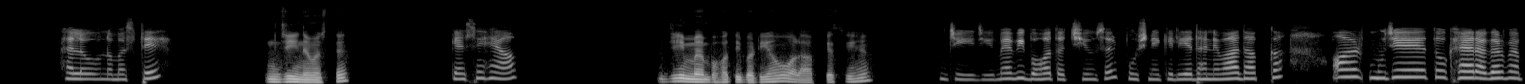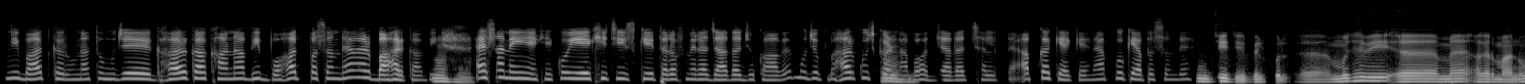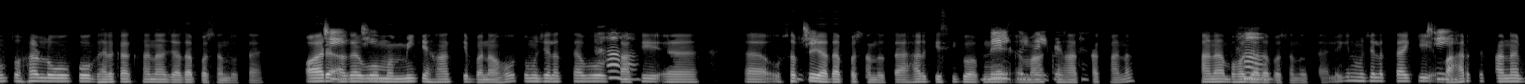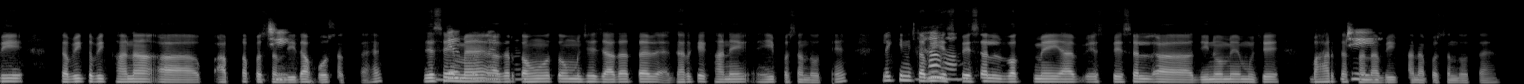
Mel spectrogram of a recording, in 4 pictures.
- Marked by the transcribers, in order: tapping; in English: "स्पेशल"; in English: "स्पेशल"
- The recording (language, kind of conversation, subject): Hindi, unstructured, क्या आपको घर का खाना ज़्यादा पसंद है या बाहर का?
